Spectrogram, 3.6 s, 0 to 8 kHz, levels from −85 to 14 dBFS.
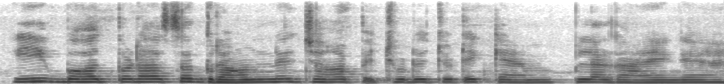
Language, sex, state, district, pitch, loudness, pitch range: Hindi, female, Maharashtra, Washim, 240 Hz, -16 LUFS, 225-255 Hz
